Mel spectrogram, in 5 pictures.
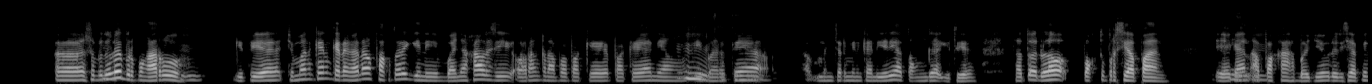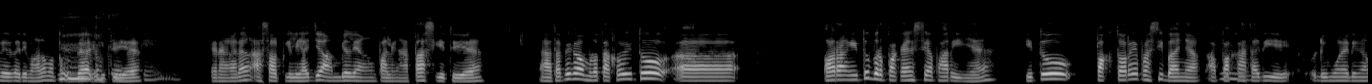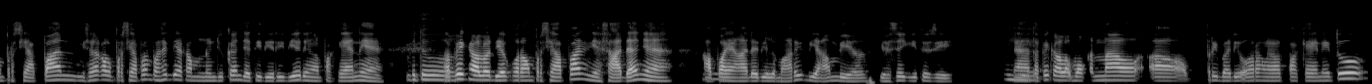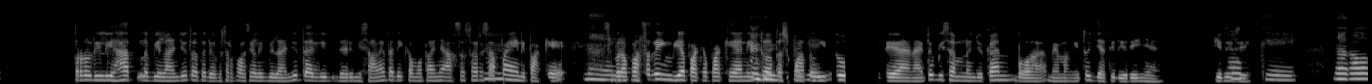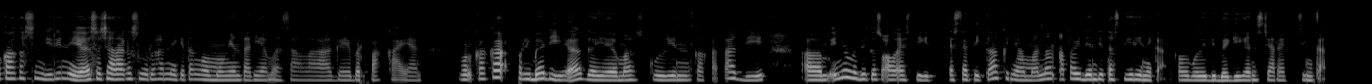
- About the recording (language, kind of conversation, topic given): Indonesian, podcast, Gaya berpakaian seperti apa yang paling menggambarkan dirimu, dan mengapa?
- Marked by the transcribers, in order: other background noise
